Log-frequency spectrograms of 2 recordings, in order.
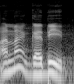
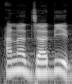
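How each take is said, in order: First: The second word begins with a 'g' sound. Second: The second word begins with a 'j' sound. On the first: This is how Egyptians say it. "মিশররা জিমকে গয়ন বলে" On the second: This is the standard form. "মূলত"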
